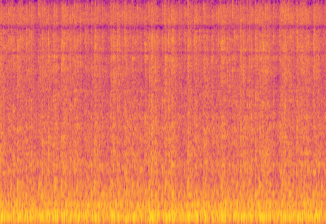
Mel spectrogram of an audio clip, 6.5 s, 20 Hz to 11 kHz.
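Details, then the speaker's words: Brand-new race motor with a radical race camshaft on its first fire-up, with big overlap and lobe separation; it needs about 6% throttle blade opening to idle. Deep, choppy, uneven lope with no misses; healthy normal lopey idle. "all right guys fire in the hole fire in the hole sounds good uh this motor i think has the overlap and the the the valve lobe separation on it makes that thing uh had to put a lot of throttle in it"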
